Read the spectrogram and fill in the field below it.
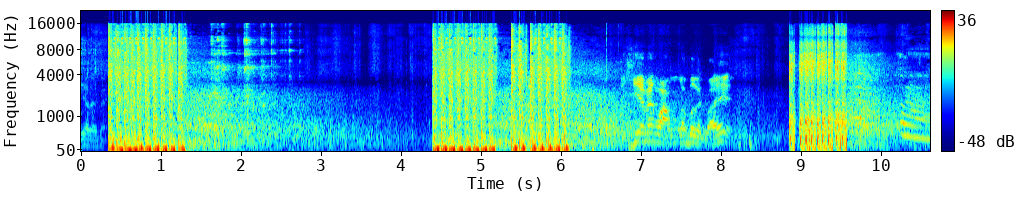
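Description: A rifle fires rapid bursts of automatic fire.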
